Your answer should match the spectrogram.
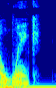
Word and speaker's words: Winc: Now, Wink, it's spelled W-I-N-C.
